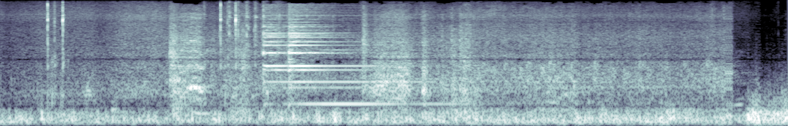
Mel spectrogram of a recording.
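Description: Subscribe-button sound effect: a few sharp clicks, then a bell-like chime that rings for about a second, over a steady low rumble. The upper sound drops out near the end.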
